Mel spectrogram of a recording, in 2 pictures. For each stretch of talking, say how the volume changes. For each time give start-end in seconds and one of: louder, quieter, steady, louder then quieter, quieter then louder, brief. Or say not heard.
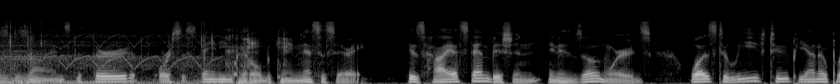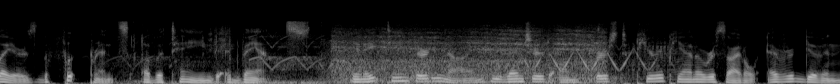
0.0-16.7 steady.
